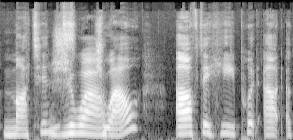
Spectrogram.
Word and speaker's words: João: João Martins? João.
